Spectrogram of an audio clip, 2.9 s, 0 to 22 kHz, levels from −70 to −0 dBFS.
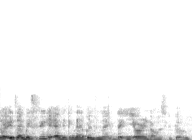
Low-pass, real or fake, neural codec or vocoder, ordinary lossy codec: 7.2 kHz; fake; codec, 44.1 kHz, 7.8 kbps, DAC; none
